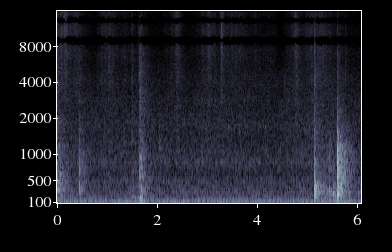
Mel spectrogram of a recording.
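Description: A few light knocks and clicks from seasoning containers being handled and shaken over a cooking pot, spaced several seconds apart, over a low steady hum.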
